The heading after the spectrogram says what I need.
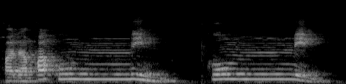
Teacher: So we should pronounce only one meme مشددة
